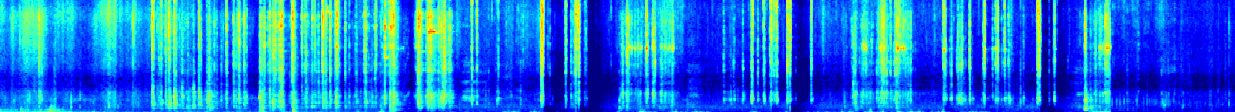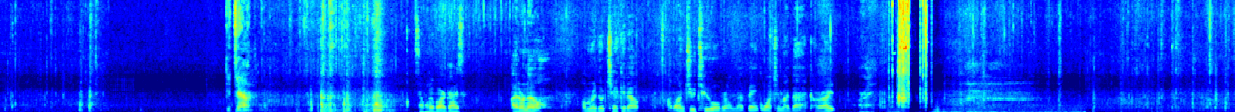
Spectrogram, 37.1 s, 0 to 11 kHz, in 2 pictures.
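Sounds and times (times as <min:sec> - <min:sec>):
rifle bolt clicking and rattling: 0:02.3 - 0:10.2, 0:10.8 - 0:16.7, 0:31.8 - 0:32.6.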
